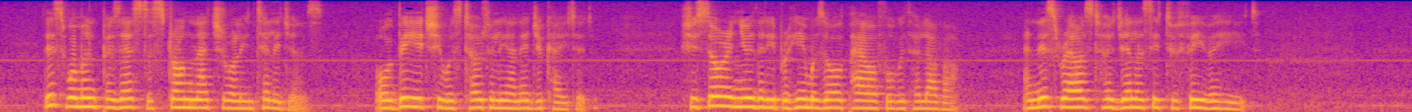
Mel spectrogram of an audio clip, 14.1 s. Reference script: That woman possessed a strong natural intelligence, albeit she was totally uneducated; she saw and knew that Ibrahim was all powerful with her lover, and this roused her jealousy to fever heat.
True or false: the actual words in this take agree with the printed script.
false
